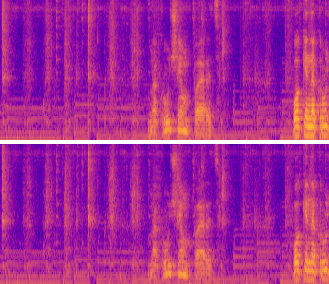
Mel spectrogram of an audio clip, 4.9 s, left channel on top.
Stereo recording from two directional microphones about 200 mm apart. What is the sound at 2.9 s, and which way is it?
Speech, 55° left (ahead or behind).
